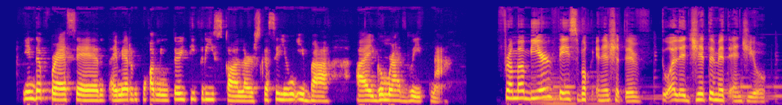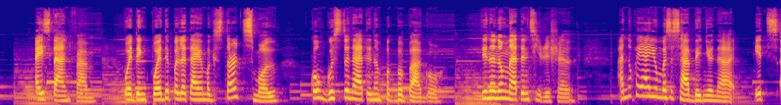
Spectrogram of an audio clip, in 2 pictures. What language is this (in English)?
Filipino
